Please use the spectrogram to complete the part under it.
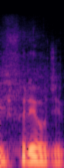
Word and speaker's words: Freud: Então, assim, se escreve Freud, viu, gente? Só que se fala Freud, tá?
